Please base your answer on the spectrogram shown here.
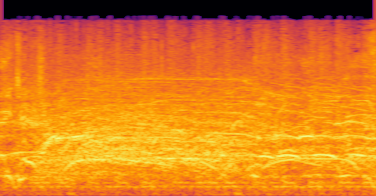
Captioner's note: shouting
